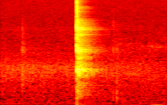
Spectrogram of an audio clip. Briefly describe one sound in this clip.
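Locking pliers snap open with a sharp metallic click.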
